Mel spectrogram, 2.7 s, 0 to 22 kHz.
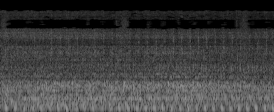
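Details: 2019 Suzuki Access 125 BS4 scooter, 10,795 km, battery weakened by sitting and causing hard starts: smooth, even idle with a steady low putter and no knocks, ticks or misses; engine healthy.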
